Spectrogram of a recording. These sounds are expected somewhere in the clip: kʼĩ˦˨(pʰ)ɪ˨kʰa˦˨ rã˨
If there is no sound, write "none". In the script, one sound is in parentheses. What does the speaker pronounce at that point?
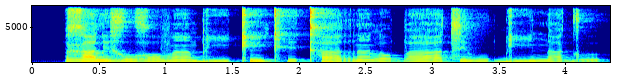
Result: kʰ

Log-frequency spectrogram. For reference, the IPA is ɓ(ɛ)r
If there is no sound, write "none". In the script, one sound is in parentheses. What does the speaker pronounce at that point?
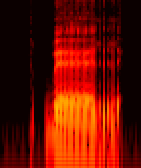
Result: ɛ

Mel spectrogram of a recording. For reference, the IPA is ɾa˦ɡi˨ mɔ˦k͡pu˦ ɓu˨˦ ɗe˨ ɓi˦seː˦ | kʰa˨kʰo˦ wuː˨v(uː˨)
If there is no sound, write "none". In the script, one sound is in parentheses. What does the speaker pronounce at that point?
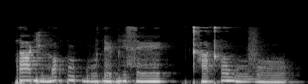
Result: oː˨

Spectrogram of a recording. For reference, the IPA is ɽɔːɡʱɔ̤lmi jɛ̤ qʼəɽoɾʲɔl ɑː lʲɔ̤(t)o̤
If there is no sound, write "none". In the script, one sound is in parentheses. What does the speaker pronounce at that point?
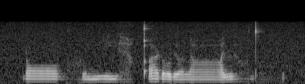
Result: dʱ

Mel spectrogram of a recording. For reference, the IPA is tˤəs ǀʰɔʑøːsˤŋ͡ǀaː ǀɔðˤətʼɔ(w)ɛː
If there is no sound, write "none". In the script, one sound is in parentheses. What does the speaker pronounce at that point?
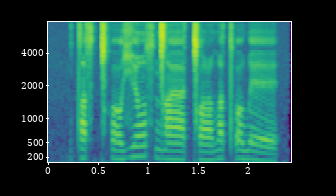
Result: w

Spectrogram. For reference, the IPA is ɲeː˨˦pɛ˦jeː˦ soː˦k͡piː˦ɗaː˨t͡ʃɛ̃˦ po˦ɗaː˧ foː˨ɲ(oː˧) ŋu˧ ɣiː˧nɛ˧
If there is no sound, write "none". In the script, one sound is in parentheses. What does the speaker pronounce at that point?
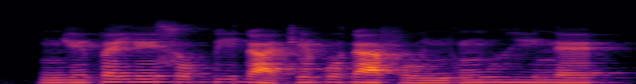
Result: o˧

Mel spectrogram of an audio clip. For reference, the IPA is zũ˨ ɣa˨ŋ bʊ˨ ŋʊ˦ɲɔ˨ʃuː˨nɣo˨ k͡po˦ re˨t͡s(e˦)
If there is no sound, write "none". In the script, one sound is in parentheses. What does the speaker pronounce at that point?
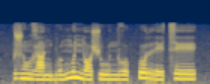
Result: e˦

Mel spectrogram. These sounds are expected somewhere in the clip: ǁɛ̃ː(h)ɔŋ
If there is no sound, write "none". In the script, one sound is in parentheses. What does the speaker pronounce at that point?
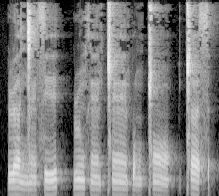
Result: p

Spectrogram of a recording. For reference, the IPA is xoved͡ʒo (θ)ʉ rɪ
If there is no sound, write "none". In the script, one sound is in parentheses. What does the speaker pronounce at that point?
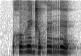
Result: θ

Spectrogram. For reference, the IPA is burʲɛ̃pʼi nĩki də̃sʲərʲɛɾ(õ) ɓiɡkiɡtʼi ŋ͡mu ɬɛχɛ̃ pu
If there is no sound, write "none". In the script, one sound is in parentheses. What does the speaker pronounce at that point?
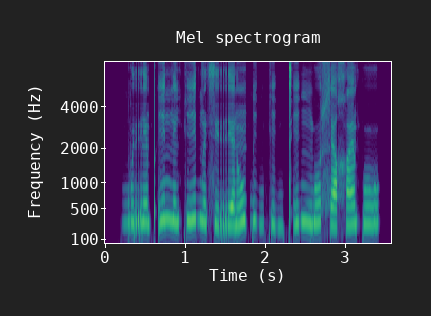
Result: ũ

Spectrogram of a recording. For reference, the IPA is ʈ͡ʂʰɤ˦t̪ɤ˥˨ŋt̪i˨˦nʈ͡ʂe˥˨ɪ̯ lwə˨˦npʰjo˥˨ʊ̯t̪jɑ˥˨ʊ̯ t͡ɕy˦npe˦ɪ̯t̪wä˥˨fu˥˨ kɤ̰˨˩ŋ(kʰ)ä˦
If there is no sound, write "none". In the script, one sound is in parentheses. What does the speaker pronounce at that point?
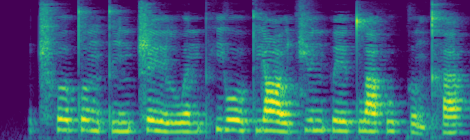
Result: kʰ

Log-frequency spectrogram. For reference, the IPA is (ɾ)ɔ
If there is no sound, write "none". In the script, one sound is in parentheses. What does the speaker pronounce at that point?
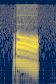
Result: ɾ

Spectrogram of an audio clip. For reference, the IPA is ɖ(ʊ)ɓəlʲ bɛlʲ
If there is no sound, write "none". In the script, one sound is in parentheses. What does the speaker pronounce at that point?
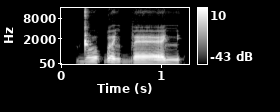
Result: ʊ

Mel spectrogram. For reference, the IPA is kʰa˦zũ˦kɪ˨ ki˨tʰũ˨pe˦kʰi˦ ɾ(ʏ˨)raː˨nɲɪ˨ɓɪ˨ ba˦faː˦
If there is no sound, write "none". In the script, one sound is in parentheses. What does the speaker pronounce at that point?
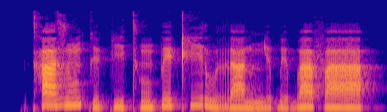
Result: u˨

